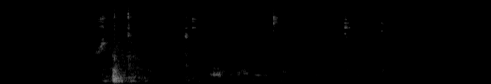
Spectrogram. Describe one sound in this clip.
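Metal keys click and jingle softly.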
